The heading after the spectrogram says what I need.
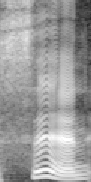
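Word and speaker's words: שׂ: on the right okay the sin is pronounced as a simple S this the shin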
